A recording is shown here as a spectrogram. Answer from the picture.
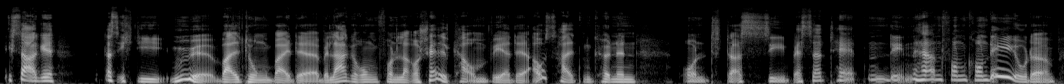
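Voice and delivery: high, lightly voiced sly cardinal; a scheming cardinal feigning humility; cardinal's voice. A narrator's reading.

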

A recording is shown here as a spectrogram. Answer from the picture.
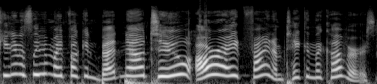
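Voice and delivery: high, loud indignant haunting voice; angry ghost. Pretend. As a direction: yell like an outraged ghost. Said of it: "Be like".

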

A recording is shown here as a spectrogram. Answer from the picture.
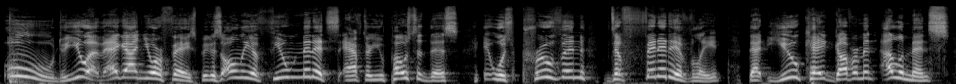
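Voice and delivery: high, emphatic taunting crow; mock gloating. Real, not acted. Taunting a writer who posted too soon, mock gloating. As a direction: rub it in, hitting the words hard.

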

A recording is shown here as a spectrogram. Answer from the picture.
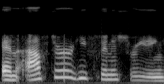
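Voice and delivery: ordinary delivery

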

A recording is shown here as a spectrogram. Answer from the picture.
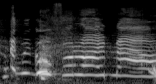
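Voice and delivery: very high, slow put-on voice; high put-on drawl. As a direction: stretch it out high and silly. Trading silly put-on voices.

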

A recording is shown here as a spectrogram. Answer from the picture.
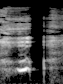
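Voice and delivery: sharp, very high gasp; shocked gasp. Retold or imitated. Prince says he's calling, a sharp gasp. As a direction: gasp in stunned disbelief.

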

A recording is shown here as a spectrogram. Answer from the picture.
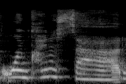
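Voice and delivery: high, slow mock-pouty voice; sad baby act. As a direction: imitate a man whining like a baby. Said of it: "acting like babies and being like".

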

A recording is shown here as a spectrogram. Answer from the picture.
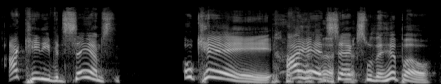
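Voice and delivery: high-pitched, wailing mock anguish; hammed-up dawning horror, half crying; horrified Adam. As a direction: play appalled self-disgust in a high whine. Acted Adam's horrified realization after eating.

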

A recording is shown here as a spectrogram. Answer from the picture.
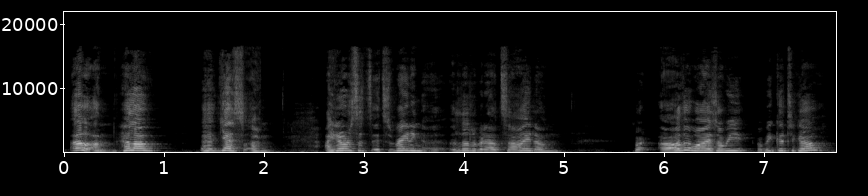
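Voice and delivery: chirpy-polite character voice with ums; hesitant Ben the sailor. Acted. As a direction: pitch it up, polite and fumbling. Plays Ben, deckhand, hesitant greeting.

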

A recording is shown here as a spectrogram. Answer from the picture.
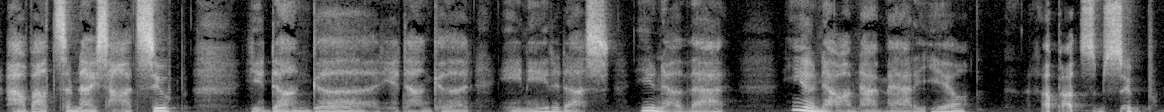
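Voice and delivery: slow eerie whisper, fading; Ghost Keeper voice. Acted. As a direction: hush it like a creepy innkeeper. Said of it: "I'm gonna stick with the Ghost Keeper".

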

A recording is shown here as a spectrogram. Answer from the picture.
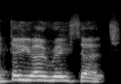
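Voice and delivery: high mocking quote voice; sneering mock quote; mock flat earther. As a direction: parrot the conspiracy slogan. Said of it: "Flat Earth will say".

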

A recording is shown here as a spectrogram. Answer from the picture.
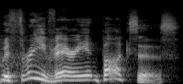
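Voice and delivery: high, loud and slow ad tagline; slow, punchy tagline from a cereal ad; cereal commercial announcer. Pretend. Continues the cereal ad joke.

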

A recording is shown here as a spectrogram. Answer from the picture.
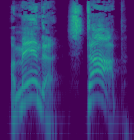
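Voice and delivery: loud, high, frantic cry; shouted plea. A narrator's reading. The wounded girl shouts at Amanda to stop. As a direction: shout her name to stop her.

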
